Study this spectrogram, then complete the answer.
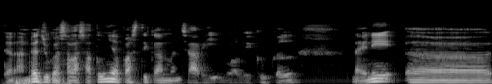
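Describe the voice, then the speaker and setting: A man presents and explains to his audience of viewers. His voice sits a little low. The recording is somewhat dull and lo-fi. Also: moderate pace. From Indonesia. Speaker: business and SEO presenter.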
